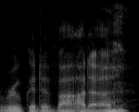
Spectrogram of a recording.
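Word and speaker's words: Rukkhadevata: They be pronouncing it Ruka Devata or whatever.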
